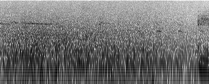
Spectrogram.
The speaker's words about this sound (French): tu sens un clapotis lorsqu'elle atteint cette barrière.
